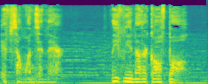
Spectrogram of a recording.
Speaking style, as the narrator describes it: I whispered

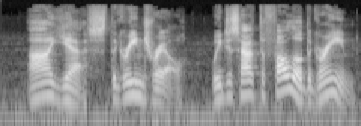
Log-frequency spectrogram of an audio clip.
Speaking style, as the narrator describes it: Danny commented dryly

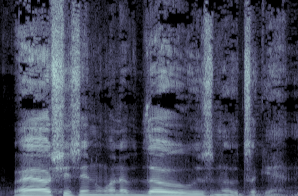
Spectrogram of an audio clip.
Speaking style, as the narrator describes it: she muttered

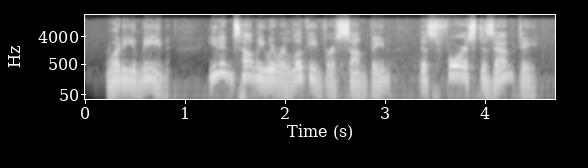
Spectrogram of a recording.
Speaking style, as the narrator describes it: I said angrily

